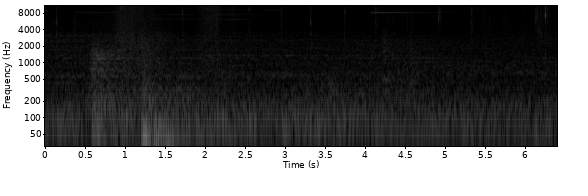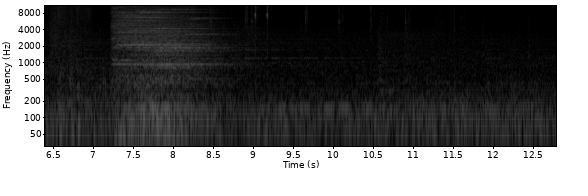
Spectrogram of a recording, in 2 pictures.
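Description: Footsteps tap on wooden boards and stone steps.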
